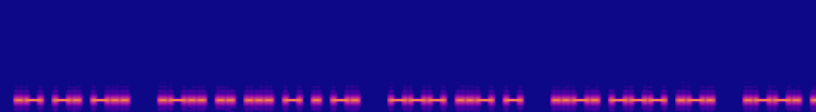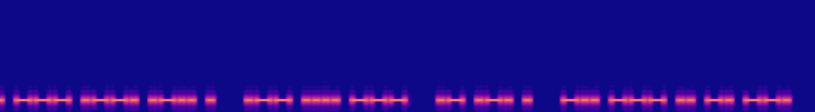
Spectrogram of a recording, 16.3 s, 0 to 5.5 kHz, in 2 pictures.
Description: Morse code, heard as a keyed tone, about 25 wpm, 600 Hz. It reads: AND LISTEN OUT FOR PEOPLE WHO ARE DOING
